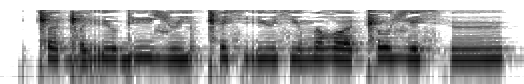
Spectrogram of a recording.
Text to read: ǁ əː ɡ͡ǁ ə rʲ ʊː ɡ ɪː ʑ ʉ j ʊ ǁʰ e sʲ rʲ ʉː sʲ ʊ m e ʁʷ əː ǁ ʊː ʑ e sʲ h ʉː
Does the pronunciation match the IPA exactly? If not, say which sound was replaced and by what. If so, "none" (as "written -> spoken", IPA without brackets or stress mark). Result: ɪː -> iː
